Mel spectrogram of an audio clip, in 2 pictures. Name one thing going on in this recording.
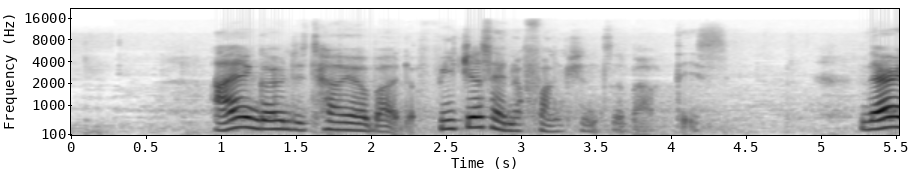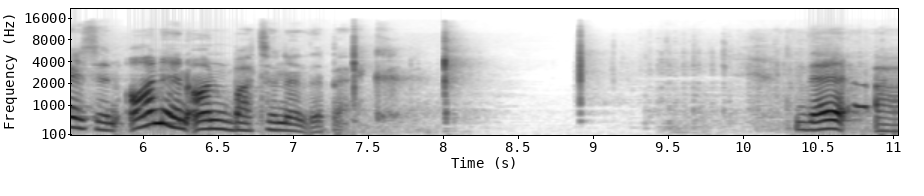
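A young girl talks with animation close to a clip-on microphone.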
